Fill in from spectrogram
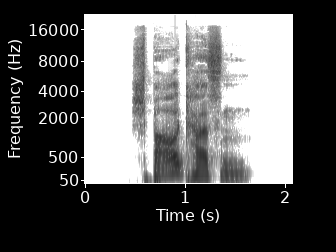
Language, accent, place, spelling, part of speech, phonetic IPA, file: German, Germany, Berlin, Sparkassen, noun, [ˈʃpaːɐ̯ˌkasn̩], De-Sparkassen.ogg
- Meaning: plural of Sparkasse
